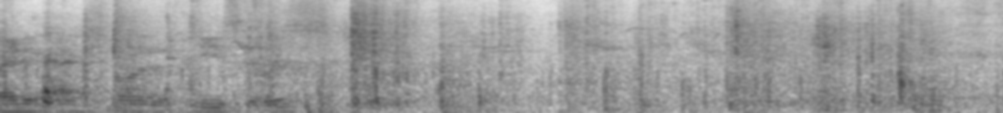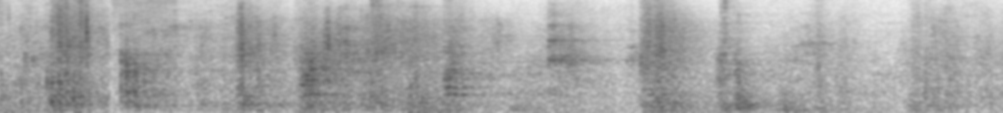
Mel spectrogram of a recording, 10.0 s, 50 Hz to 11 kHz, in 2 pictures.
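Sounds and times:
footsteps crunching on ballast: 0.0s - 10.0s.

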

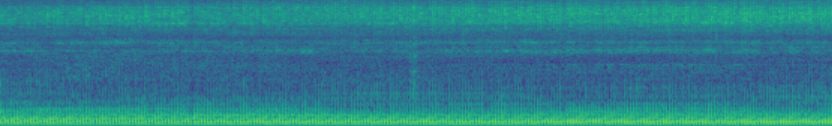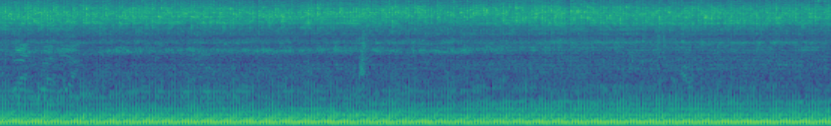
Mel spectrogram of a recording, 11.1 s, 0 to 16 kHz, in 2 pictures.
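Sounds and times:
rotary engine idling: 0.0s - 11.0s.

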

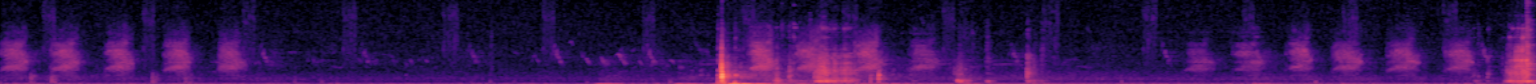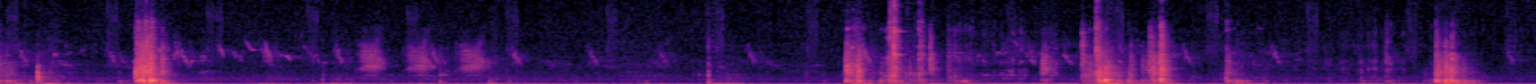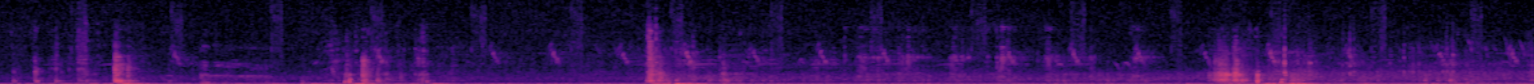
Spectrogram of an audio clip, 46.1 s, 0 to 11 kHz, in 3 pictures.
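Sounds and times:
bird calling: 0.0s - 2.8s, 5.5s - 10.6s, 11.7s - 20.8s.

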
